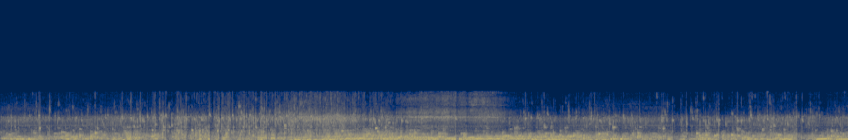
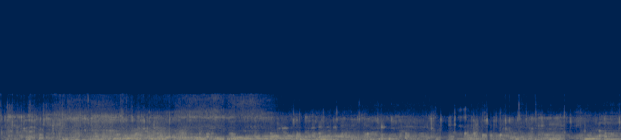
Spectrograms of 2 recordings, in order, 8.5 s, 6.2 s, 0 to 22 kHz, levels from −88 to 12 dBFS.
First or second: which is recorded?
first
